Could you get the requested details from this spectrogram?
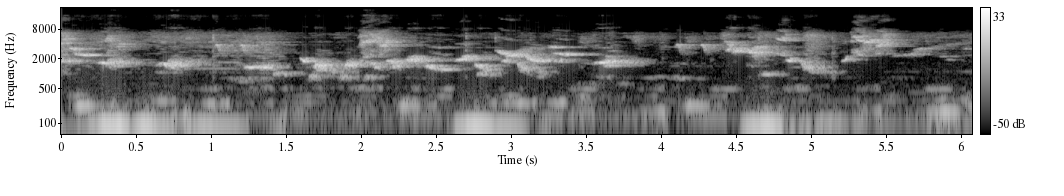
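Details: White-rumped shama singing in the morning as a lure to make birds sing: dense, varied bursts of whistles, squeaky notes and chattering trills, with a throbbing low hum at intervals.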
